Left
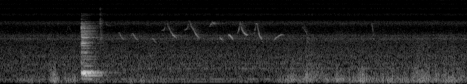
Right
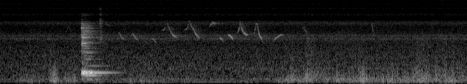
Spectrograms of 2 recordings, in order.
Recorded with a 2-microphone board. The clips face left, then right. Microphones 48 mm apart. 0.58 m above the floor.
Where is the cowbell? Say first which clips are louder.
Even; 85° left, 1.6 m.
